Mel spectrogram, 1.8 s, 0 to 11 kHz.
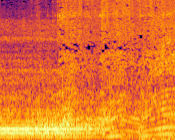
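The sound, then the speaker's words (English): A Green Machine 62-volt cordless chainsaw runs loud, its steady electric motor whine shifting pitch as it revs up and down, with no voices. “This fleet of sleek, stylish, and supercharged lawn care solutions has it all, from self-propelled mowers to string trimmers, chainsaws, blowers, and even combo kits.”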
